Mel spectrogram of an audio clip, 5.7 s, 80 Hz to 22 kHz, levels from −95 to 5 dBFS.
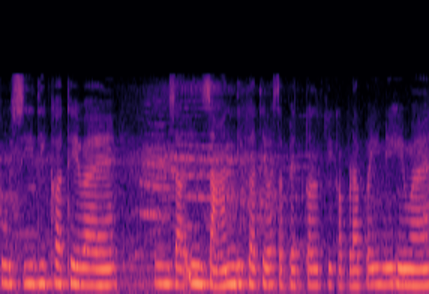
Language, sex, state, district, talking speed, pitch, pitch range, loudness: Chhattisgarhi, female, Chhattisgarh, Bilaspur, 135 wpm, 225 Hz, 215-235 Hz, -27 LUFS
